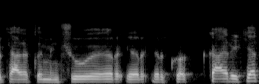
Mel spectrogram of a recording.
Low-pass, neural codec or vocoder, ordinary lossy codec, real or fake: 7.2 kHz; codec, 16 kHz, 8 kbps, FunCodec, trained on Chinese and English, 25 frames a second; MP3, 48 kbps; fake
